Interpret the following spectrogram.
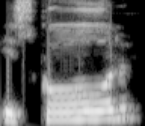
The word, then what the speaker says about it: score: अगला शब्द एस सी ओ आर ई इसका उच्चारण स्कोर अर्थ अंकों का हिसाब।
